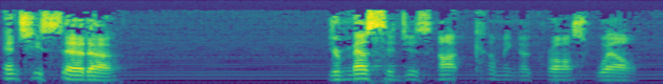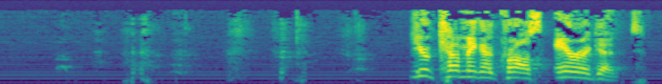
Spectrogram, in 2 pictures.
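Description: A man preaching a sermon with a raspy voice, talking conversationally and joking with the congregation. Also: on the high side, lively intonation, slow, long pauses, fairly bright tone, soft background music. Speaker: pastor.

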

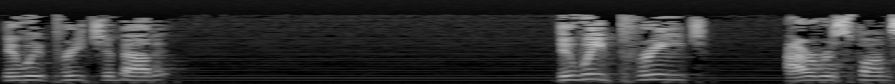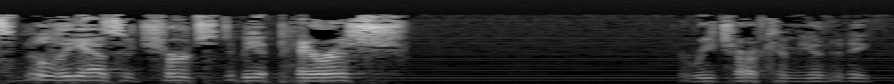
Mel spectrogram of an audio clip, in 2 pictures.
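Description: A man preaching a sermon with a raspy voice, talking conversationally and joking with the congregation. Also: sits high, steady tone, normal speed, pauses often, fairly bright tone. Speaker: pastor.

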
